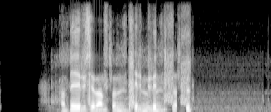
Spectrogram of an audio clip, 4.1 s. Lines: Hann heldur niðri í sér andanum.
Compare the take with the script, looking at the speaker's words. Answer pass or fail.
fail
